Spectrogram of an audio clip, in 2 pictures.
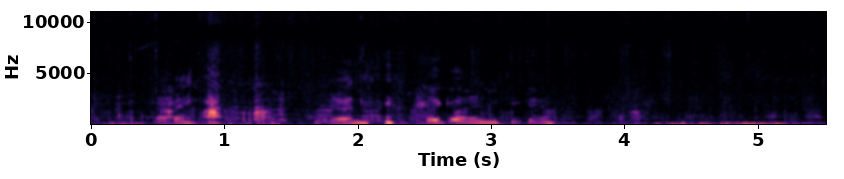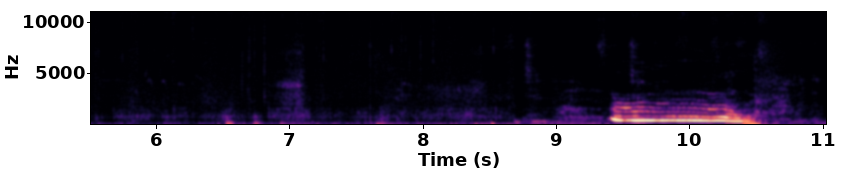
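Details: Siberian Husky reacting to hearing his favourite words and his best friend's visit: a few short wavering, yodel-like vocal notes, a quiet pause with soft talking, then one loud drawn-out howl that slides downward at the end.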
